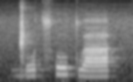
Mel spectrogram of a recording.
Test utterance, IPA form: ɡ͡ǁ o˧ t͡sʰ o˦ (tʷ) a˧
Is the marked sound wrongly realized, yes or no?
no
